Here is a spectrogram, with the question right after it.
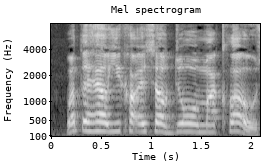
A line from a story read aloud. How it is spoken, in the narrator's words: she screamed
